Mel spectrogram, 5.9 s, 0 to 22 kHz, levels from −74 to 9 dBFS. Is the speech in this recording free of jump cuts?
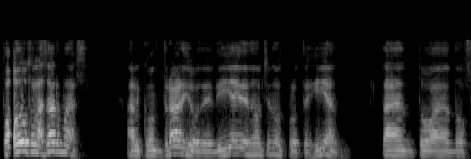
no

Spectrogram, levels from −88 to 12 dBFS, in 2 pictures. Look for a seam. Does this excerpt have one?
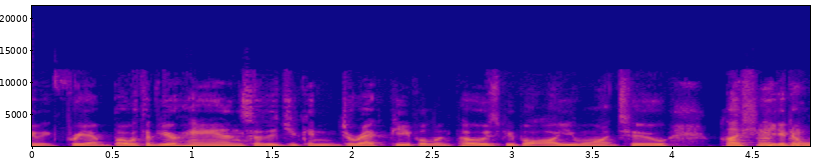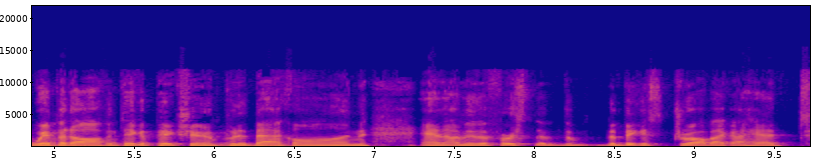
yes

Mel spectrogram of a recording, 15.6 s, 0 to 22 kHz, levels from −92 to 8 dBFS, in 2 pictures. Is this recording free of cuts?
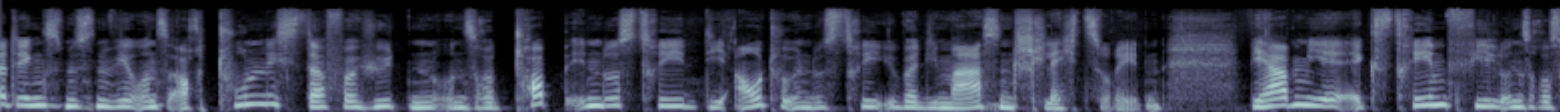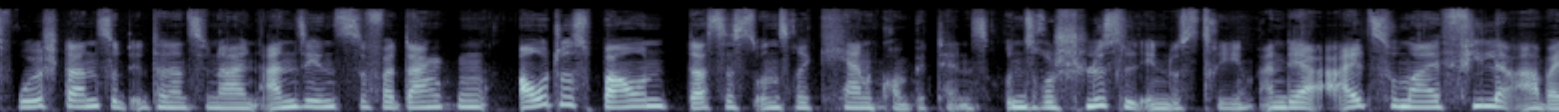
yes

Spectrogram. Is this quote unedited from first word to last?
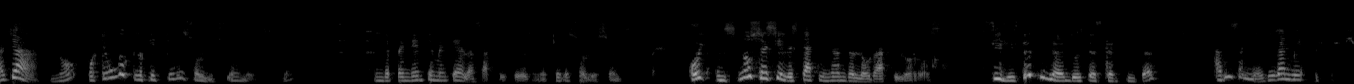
yes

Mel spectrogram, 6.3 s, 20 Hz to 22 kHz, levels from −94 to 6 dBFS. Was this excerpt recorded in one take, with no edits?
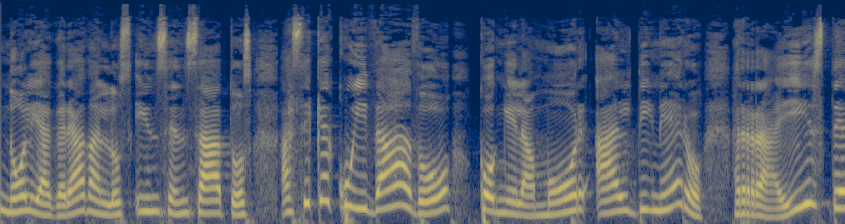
no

